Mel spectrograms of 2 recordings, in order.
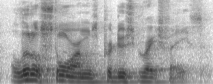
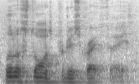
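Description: First: Slow, weighty preaching line; slow, deliberate emphasis. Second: Said in the usual way. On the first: Shown as a demonstration. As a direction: lean on "little storms produce great faith" slowly, word by word.

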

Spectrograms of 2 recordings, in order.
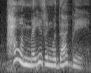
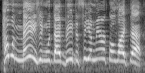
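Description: First: Said in the usual way. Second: Loud, high exclamation of wonder; raised, impassioned pulpit cry; emphatic preaching. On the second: Real, not acted. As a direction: belt it out to the congregation. Repeats it at full force.

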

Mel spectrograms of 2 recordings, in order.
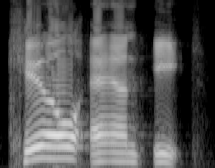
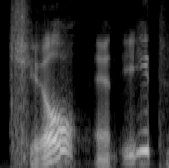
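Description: First: Slow, measured command; commanding heavenly voice. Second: Soft, slow, rising in disbelief; puzzled questioning. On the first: A voice speaks to Peter in his dream, slow command. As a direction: deliver it slowly as a solemn order. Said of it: "the voice says to Peter". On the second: Peter puzzles over unclean animals, hushed incredulous question. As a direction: echo the order as a quiet question. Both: Retold or imitated.

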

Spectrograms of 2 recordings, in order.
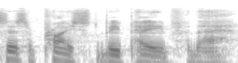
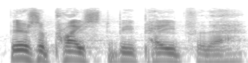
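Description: First: Soft, grave warning to the church; hushed warning. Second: Said in the usual way. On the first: Acted. Preacher warning the congregation after a hard story, hushed. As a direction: drop the voice to a hush.

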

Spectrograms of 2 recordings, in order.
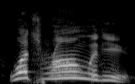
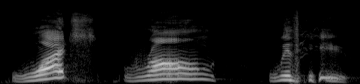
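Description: First: A hint of a puzzled husband asking "What's wrong with you?". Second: Said in the usual way. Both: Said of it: "he wants to know".

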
